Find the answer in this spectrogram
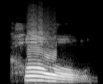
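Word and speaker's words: קול: the next one is Voice or sound in Hebrew is pronounced as coal Coal the next word is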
